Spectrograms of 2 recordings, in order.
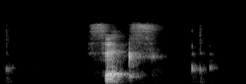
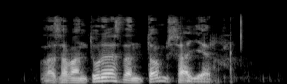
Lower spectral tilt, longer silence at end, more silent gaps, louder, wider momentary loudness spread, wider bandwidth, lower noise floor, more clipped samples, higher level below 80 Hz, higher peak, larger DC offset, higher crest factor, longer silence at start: second, -2.5 dB/octave vs -6 dB/octave; second, 0.5 s vs 0.7 s; neither; second, -22 LUFS vs -18 LUFS; first, 25 LU vs 19 LU; second, 7.6 kHz vs 11 kHz; first, -75 dBFS vs -41 dBFS; neither; second, -66 dBFS vs -48 dBFS; about the same, -2 dBFS vs -2 dBFS; neither; first, 26 dB vs 18 dB; second, 0.05 s vs 0.4 s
